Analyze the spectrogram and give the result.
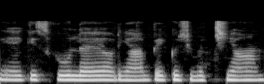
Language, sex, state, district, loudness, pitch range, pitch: Hindi, female, Uttar Pradesh, Ghazipur, -13 LUFS, 200-210 Hz, 205 Hz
